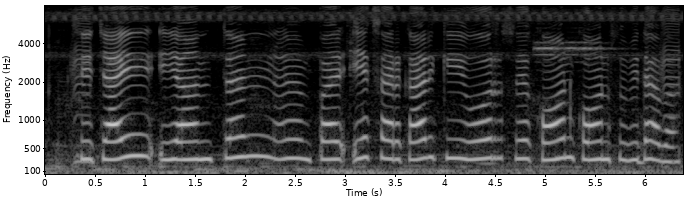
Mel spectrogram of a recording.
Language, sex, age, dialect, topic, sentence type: Bhojpuri, female, 18-24, Northern, agriculture, question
